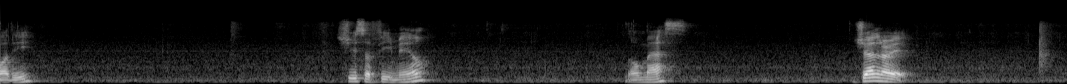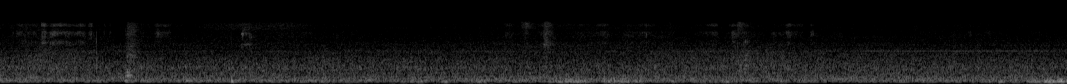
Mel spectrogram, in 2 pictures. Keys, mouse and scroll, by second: 4.8 click, 8.5 click.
